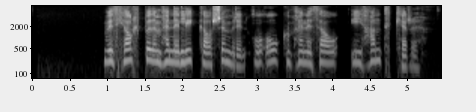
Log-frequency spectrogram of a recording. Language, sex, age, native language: Icelandic, female, 40-49, Icelandic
